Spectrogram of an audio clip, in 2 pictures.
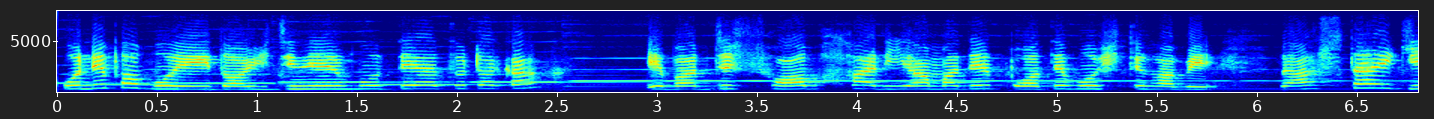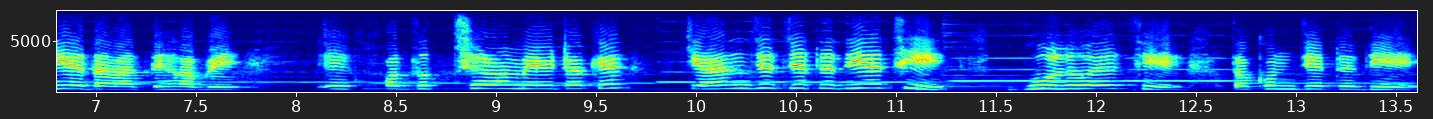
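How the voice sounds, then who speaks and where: A woman's voice: extremely high pitch, steady tone, normal speed. A woman voicing an anxious, scolding village mother, a poor farmer's wife, in a cartoon. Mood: worried, scolding. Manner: fretful, nagging. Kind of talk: Bengali moral-story cartoon dubbing. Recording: muffled audio with background music.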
